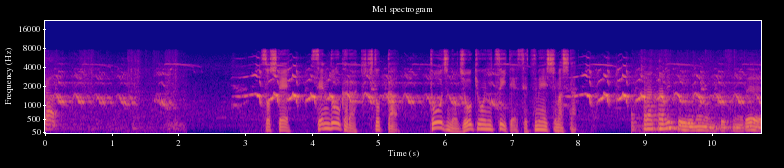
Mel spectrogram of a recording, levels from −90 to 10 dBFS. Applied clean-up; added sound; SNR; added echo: none; Bird vocalization, bird call, bird song; 1 dB; none.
